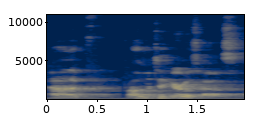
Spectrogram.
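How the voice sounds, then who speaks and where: A man's voice: high voice, brisk. A man chatting casually during a tabletop roleplaying game. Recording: roomy distant mic with noise.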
